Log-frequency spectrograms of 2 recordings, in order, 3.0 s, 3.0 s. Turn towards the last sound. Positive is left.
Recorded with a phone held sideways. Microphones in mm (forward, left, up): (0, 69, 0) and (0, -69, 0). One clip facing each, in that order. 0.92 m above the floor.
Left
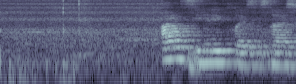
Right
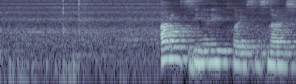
turn(degrees=-80)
